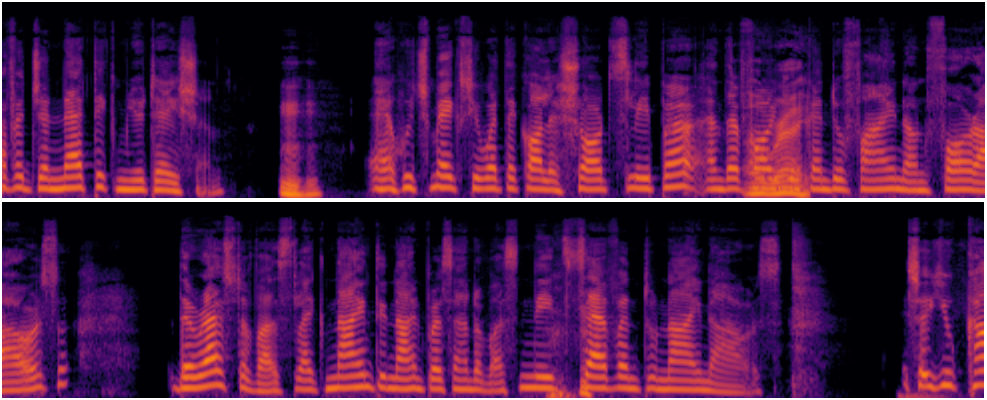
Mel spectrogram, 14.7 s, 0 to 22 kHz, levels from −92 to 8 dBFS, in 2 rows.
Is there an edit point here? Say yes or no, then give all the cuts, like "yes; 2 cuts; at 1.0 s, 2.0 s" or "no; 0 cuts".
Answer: yes; 1 cut; at 9.5 s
